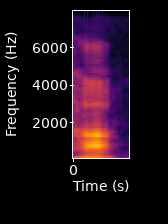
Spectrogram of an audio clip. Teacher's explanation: বড় হা হচ্ছে হলকের শেষ হইতে উচ্চারণ করি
